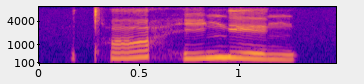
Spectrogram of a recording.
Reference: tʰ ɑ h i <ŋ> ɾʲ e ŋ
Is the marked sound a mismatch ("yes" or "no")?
no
